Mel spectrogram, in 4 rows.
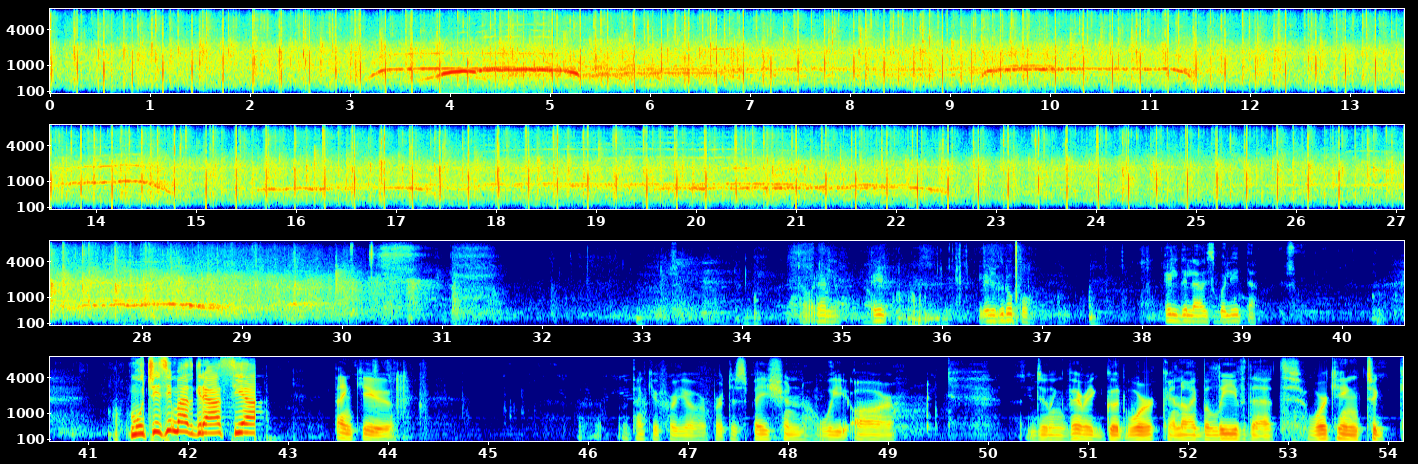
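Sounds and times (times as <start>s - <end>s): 
large forum audience giving a standing ovation: 0.0s - 30.4s
whoops: 3.1s - 11.6s, 13.5s - 14.9s, 15.5s - 22.6s, 25.8s - 29.9s
speech: 38.3s - 39.6s, 41.4s - 42.7s, 43.5s - 44.2s, 46.6s - 49.2s, 50.5s - 54.1s.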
